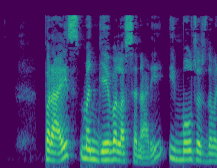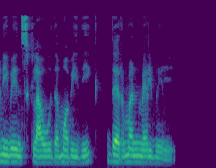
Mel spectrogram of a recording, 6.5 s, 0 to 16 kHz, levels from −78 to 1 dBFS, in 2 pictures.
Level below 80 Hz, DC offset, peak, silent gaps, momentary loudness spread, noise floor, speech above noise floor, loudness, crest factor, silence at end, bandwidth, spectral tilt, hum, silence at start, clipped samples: -66 dBFS; under 0.1%; 0 dBFS; none; 15 LU; -90 dBFS; 71 dB; -18 LUFS; 18 dB; 0.7 s; 12 kHz; -3.5 dB/octave; none; 0.65 s; under 0.1%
